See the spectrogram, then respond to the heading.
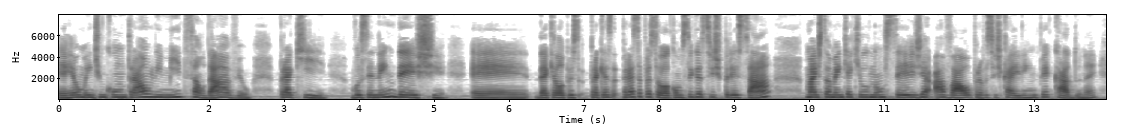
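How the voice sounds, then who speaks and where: A woman speaks in a plain, everyday voice, fairly high in pitch, at a fairly slow pace. Her intonation is fairly even, and the recording is very clean with a silent background. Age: 20s. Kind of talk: devotional teaching talk. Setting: home bedroom. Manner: casual, conversational.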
